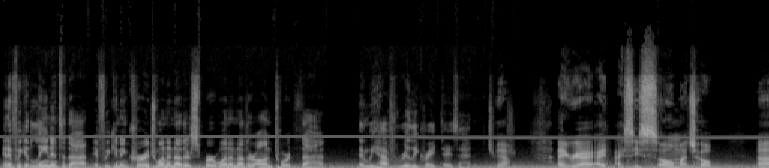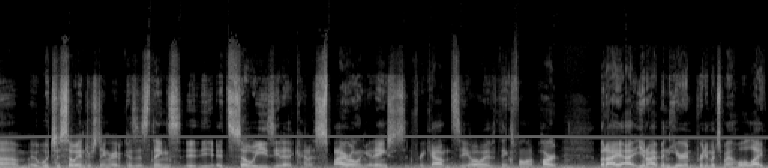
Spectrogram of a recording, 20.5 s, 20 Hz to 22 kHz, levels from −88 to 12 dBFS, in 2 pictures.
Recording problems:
wind noise on the microphone; occasional gusts; 20 dB below the speech
high-pitched whine; faint; throughout; 4 kHz, 25 dB below the speech

